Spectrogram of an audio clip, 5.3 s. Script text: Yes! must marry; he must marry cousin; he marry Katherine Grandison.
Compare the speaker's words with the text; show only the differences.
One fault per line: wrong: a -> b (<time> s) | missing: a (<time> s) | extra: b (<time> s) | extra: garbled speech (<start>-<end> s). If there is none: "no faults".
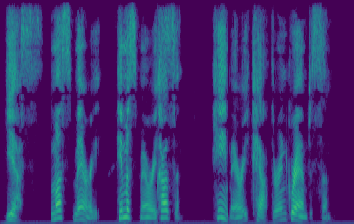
no faults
